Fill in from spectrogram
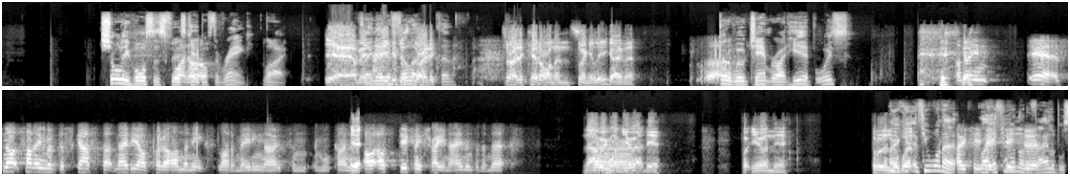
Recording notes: We've just changed to a new recording platform and have some audio kinks to work out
